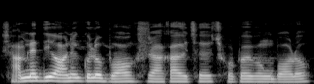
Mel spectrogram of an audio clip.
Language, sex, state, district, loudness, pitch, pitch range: Bengali, male, West Bengal, Alipurduar, -16 LUFS, 135 Hz, 130-150 Hz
